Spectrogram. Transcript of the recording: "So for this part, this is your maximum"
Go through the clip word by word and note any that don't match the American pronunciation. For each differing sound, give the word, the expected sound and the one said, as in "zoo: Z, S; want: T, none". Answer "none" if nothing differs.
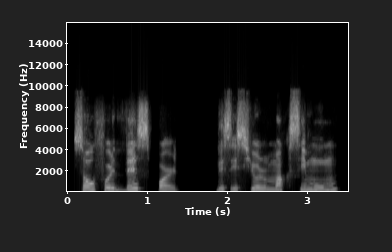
is: Z, S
